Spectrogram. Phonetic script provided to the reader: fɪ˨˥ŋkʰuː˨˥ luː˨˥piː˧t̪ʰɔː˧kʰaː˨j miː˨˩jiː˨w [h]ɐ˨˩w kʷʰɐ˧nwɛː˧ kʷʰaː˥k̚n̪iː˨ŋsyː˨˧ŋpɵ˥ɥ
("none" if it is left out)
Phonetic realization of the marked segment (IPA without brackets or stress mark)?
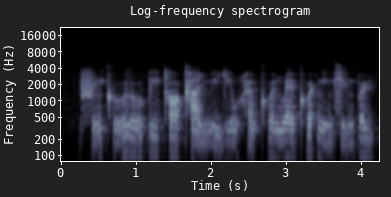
h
